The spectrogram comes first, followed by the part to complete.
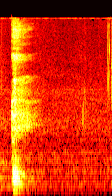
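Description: A man coughs once to clear his throat, a short burst about a quarter second in, followed by quiet room tone.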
